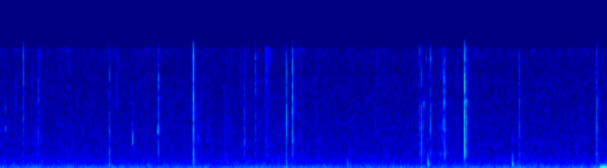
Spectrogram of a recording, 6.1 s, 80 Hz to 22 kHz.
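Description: Faint, irregular metallic clicks of a lock pick working the pins inside a four-pin brass Brinks 40 mm padlock, a few scattered ticks against near silence, with a small cluster between four and five seconds in.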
